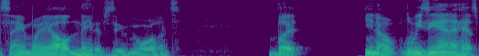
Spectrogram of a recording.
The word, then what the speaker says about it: New Orleans: say like you know it is New Orleans and not New Orleans as Tony said there or or you'll hear people say New Orleans that's not how it's said but the funny part is the city is New Orleans but the parish is Orleans Parish that's how you say it don't ask me any questions it's just how it is so they're GNA start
